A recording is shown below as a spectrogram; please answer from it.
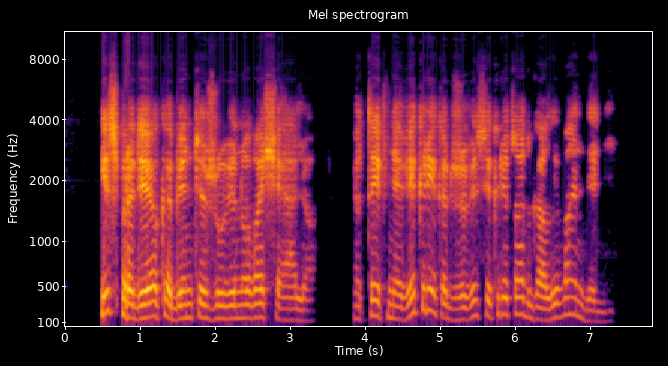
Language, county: Lithuanian, Panevėžys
